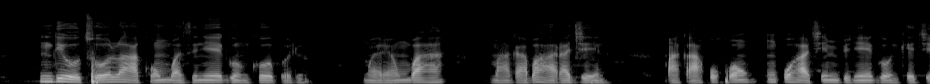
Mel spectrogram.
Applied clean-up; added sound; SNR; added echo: none; none; none; none.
